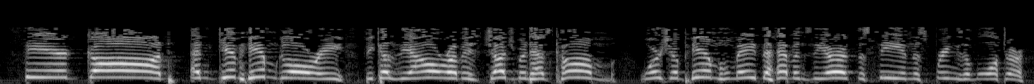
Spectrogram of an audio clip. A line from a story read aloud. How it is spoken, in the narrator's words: said in a loud voice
